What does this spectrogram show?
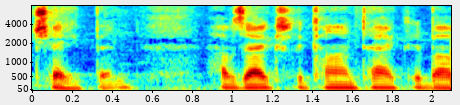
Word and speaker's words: Chapin: and I'm going to say that it's not Chapin, it's pronounced Chapin. I was actually contacted by one of their salespeople and they explained to me that it's not pronounced Chapin, it's Chapin, because all these videos have already been recorded.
